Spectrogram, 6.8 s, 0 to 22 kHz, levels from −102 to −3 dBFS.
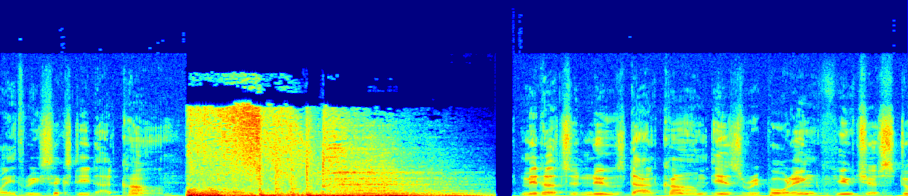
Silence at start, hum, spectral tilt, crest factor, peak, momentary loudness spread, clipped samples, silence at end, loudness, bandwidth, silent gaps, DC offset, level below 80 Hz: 0 s; none; -4 dB/octave; 20 dB; 0 dBFS; 18 LU; under 0.1%; 0 s; -19 LUFS; 14.5 kHz; 3.72-3.83 s; under 0.1%; -26 dBFS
